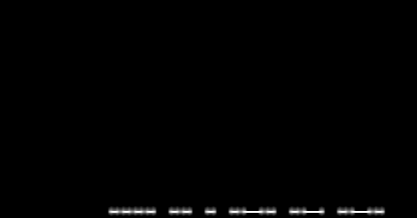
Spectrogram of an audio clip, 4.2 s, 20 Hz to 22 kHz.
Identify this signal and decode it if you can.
Morse code, heard as a keyed tone, about 20 wpm, 700 Hz. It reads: HIERAR
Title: Build A Word - 3 Letters At A Time - 9-Letter Words - 20wpm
